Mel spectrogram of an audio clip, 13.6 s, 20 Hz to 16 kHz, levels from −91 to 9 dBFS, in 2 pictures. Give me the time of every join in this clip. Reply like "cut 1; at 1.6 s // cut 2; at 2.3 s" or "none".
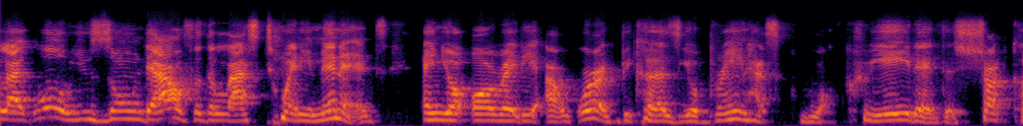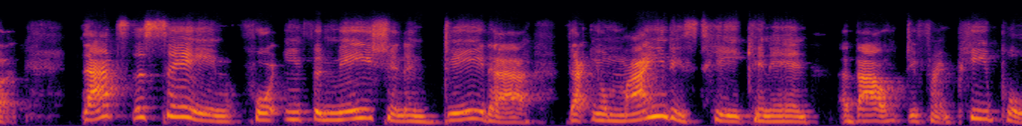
none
